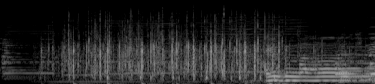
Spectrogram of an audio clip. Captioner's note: clapping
